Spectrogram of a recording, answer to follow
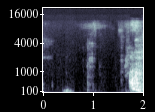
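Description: A man's hummed, thinking "hmm" near the end, its pitch sliding downward, after a second or so of faint low throat sounds.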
